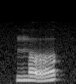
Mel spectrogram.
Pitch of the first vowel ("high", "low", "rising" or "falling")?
low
